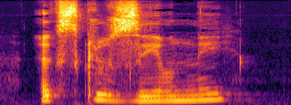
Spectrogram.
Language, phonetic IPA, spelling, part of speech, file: Ukrainian, [eksklʲʊˈzɪu̯nei̯], ексклюзивний, adjective, Uk-ексклюзивний.ogg
- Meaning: exclusive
